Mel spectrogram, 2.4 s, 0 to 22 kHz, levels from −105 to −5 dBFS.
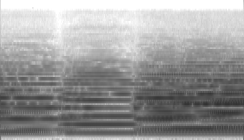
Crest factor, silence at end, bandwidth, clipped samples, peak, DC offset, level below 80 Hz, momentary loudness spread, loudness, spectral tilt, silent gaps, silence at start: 14 dB; 0 s; 10.5 kHz; under 0.1%; -14 dBFS; under 0.1%; -86 dBFS; 7 LU; -28 LUFS; -4 dB/octave; none; 0 s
